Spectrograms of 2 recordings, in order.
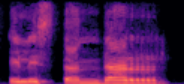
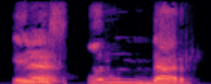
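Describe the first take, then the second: First: The word carries a French-style stress. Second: The word carries the usual Spanish stress. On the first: The speaker calls it wrong. "cambió el acento y lo puso en francés" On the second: The speaker calls it right. "No, es estándar"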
